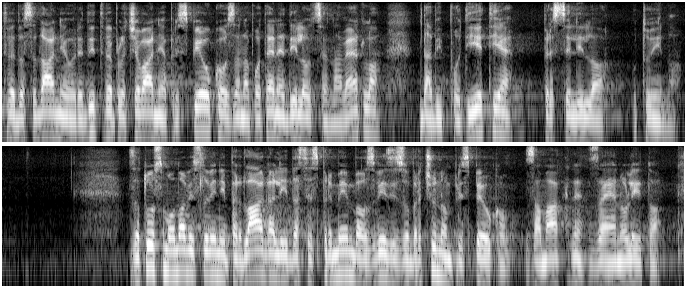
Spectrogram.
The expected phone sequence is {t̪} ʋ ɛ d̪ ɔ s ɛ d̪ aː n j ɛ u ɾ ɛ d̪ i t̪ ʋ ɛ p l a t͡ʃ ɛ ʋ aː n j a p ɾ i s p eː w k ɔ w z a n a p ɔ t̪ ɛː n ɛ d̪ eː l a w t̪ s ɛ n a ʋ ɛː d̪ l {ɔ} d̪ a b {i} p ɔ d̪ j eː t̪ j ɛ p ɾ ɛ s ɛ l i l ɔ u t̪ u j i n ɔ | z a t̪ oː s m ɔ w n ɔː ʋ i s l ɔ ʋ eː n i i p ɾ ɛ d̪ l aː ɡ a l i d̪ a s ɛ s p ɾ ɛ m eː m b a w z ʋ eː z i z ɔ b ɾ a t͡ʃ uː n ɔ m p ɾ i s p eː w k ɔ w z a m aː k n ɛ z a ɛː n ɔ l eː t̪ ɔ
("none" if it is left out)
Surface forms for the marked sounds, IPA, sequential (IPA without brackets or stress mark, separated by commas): t̪, ɔ, i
